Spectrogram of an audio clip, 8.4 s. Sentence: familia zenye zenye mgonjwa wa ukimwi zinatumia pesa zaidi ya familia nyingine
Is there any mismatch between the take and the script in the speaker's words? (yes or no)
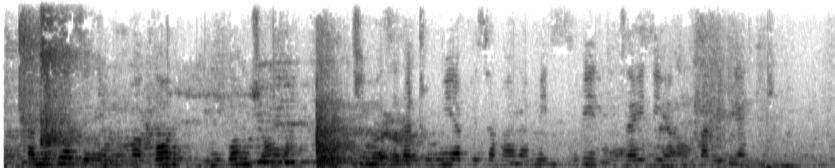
yes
